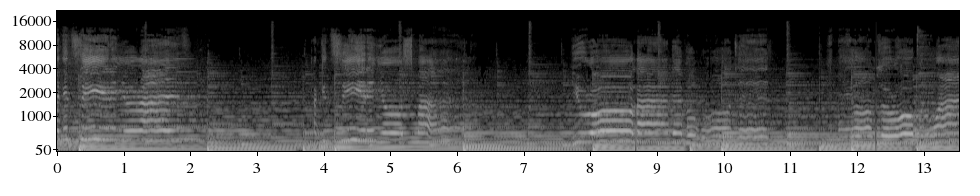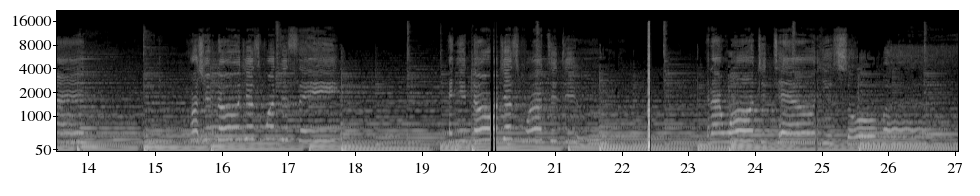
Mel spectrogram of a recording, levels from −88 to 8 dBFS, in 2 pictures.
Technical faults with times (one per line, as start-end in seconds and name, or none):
8.67-8.71 corrupt frame muted
12.27-12.30 corrupt frame muted
20.03-20.14 corrupt frame muted
22.36-22.46 corrupt frame muted
24.90-24.94 corrupt frame muted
